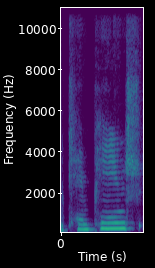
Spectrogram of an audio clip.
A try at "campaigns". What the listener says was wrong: Campaigns without ch at the end, just campaigns, right?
